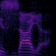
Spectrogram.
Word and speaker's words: Czaja: And, you know, I don't think it's Zaja. You know, now that I look at it and stare at it, it's probably Zaya is probably how you pronounce it.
